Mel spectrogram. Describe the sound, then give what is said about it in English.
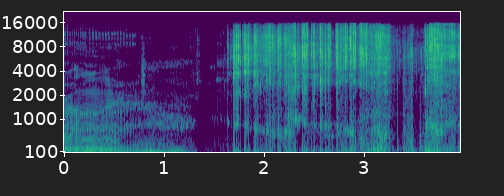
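Loud crunching of potato chips: dense, crackly bursts of chewing run for more than two seconds, after a short low voiced stretch at the start. “There's chips. Get a crunch going.”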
